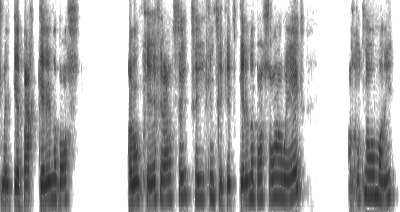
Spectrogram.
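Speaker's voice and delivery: high, put-on Scouse menace; hammed-up Scouse hard man; Toxteth accent. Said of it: "my Toxteth brother that did start speaking".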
